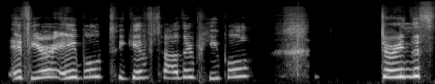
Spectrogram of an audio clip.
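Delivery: choked-up voice. The speaker, apologizing to listeners, holding back tears. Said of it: "I'm trying not to cry".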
